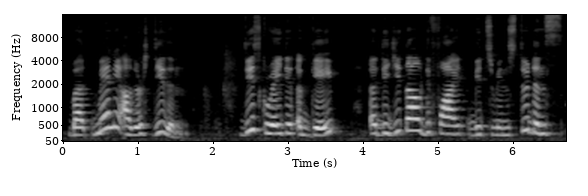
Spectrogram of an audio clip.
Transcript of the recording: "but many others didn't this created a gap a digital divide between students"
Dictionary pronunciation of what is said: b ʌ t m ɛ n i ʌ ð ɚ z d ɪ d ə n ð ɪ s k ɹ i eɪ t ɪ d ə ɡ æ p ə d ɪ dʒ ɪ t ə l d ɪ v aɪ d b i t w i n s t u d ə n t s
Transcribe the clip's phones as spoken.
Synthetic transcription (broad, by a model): b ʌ t m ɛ n i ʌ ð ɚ s d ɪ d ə n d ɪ s k ɹ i eɪ t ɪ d ə ɡ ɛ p ə d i dʒ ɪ t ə l d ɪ f aɪ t b i t w i n s t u d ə n t s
